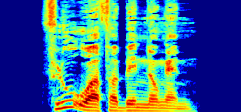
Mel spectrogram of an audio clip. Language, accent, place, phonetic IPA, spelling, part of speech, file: German, Germany, Berlin, [ˈfluːoːɐ̯fɛɐ̯ˌbɪndʊŋən], Fluorverbindungen, noun, De-Fluorverbindungen.ogg
- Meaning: plural of Fluorverbindung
